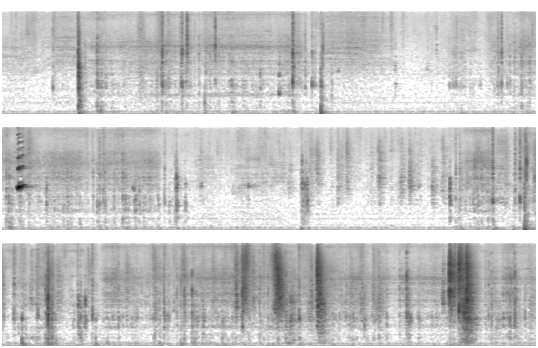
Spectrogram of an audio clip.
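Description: Hand-cranked pasta roller and sheets of dough being handled: scattered clicks and knocks with soft rustling. The sharpest click comes about eight seconds in, and near the end there is a busier run of clicks and rustles. A faint low hum runs underneath.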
